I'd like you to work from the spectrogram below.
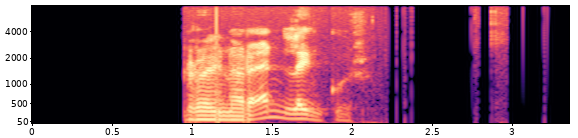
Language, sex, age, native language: Icelandic, male, 60-69, Icelandic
